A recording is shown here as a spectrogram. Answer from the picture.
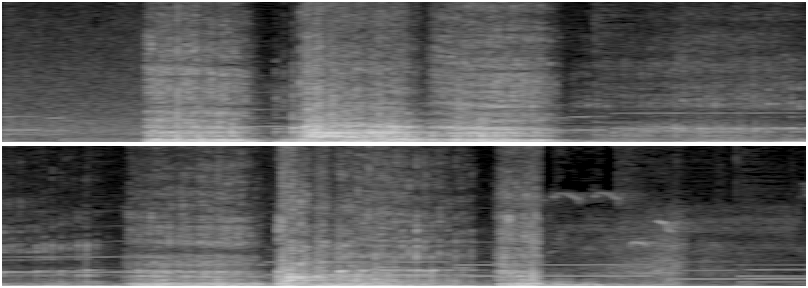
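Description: Lion roaring: a series of loud, rough calls, the first starting just under a second in and the last, short one near the end.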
